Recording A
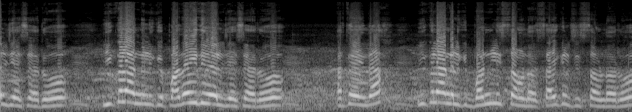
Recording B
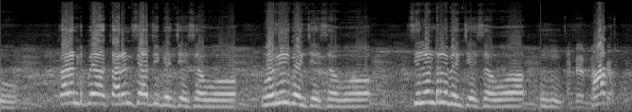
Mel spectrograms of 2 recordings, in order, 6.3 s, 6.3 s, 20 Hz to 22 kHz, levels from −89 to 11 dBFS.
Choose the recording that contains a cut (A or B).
B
